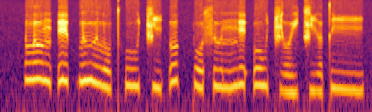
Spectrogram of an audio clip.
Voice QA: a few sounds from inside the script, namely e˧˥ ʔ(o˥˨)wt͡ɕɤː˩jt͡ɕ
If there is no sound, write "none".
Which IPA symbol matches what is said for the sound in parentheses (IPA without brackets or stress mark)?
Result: o˧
